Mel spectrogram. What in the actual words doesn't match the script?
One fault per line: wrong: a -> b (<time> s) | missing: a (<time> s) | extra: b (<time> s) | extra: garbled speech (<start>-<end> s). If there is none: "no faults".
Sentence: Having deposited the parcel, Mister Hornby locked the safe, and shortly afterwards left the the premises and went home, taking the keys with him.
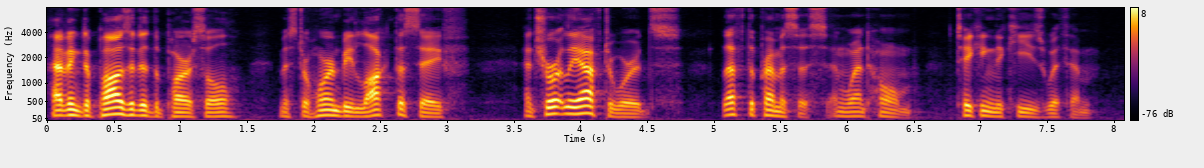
missing: the (5.4 s)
